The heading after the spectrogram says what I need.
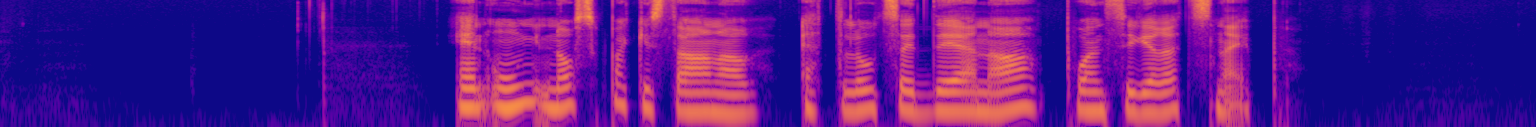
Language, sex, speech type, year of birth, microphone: Norwegian, female, read, 1990, Shure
